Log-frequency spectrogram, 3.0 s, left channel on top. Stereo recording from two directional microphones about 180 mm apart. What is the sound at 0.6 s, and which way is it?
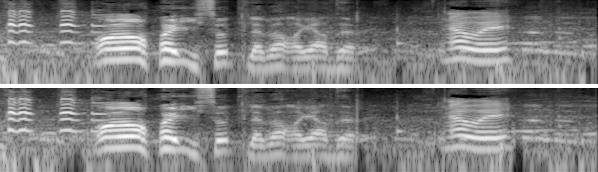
Speech, 35° left (ahead or behind).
